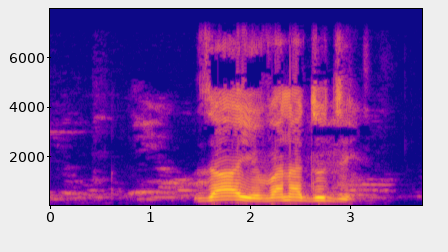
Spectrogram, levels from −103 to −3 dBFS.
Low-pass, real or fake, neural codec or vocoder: 7.2 kHz; real; none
